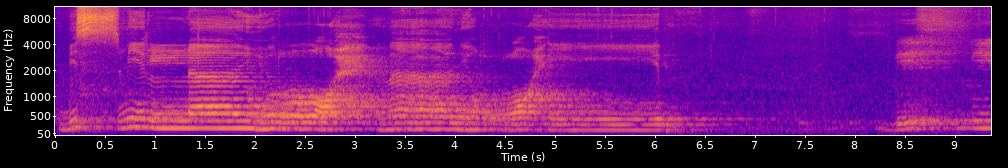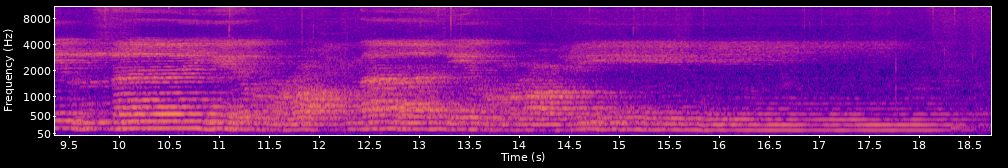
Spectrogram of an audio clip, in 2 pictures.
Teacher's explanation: Kemudian di Ar-Rahman Ar-Rahim huruf ra-nya takrirnya jangan terlalu banyak, secukupnya aja.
